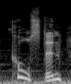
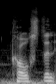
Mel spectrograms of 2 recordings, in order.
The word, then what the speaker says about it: Coulston: Although written down, Coulston looks like it should be Coolston. Trust me, Coulston is how this one is known in the area.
